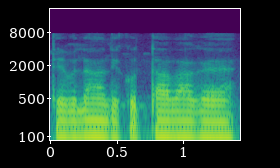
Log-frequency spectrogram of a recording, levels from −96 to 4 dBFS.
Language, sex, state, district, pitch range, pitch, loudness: Chakma, male, Tripura, Dhalai, 95-100 Hz, 95 Hz, -13 LUFS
